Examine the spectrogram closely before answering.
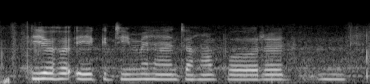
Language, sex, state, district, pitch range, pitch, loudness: Hindi, female, Punjab, Pathankot, 230-245 Hz, 235 Hz, -18 LUFS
